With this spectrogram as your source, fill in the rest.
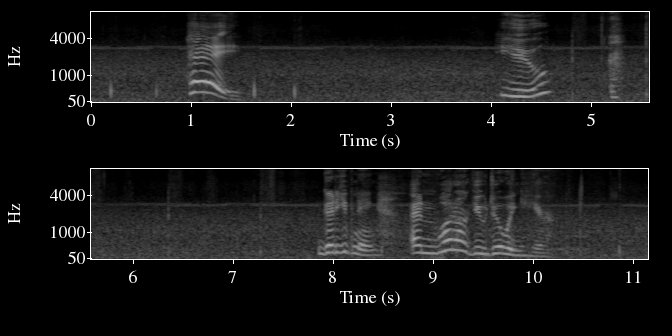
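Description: A middle-aged woman calls out loudly close by.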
